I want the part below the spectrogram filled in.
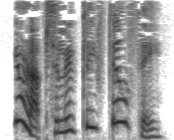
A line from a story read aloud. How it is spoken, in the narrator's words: exclaimed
